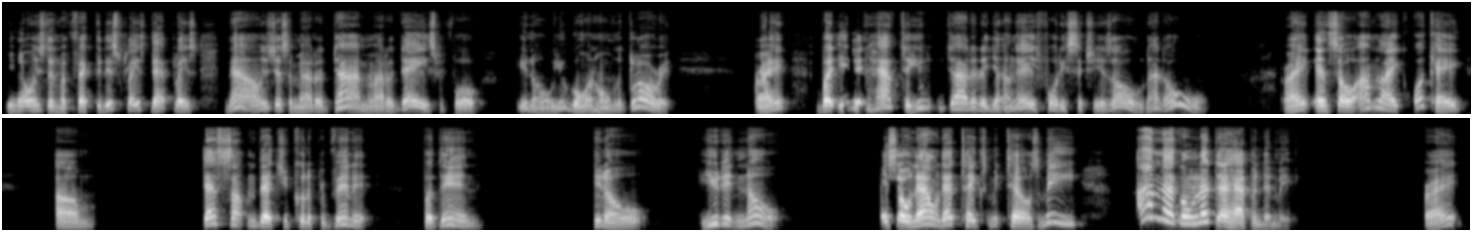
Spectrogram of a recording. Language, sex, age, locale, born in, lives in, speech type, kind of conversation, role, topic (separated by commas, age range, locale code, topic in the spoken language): English, male, 55-59, en-US, United States, United States, conversation, podcast, guest, Why is it important to recognize the early signs of stress in ourselves and others?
